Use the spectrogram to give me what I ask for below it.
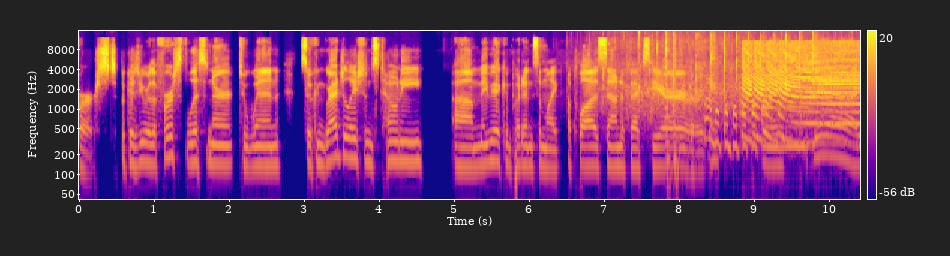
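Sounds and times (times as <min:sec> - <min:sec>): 
speech: 0:00.0 - 0:10.4
laughter: 0:07.1 - 0:10.4
air horn blast: 0:08.8 - 0:10.4.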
